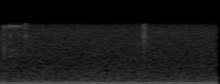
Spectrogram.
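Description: Near silence: room tone with a low steady hum and a couple of faint ticks.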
